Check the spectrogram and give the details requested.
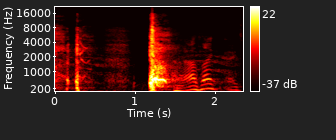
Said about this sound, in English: This is part of the scars on my lungs. They say I'm going to cough forever like this.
